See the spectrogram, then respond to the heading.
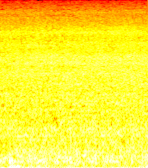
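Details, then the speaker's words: JP diesel hob/heater newly installed in a Fiat Ducato campervan, fan on full; steady even airy rush with low hum, slight pump ticking possible, no surging or rattling; normal fan noise at full power. "that's the fan and that's on full glass at the moment you might be able to hear some ticking noise from the pump"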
